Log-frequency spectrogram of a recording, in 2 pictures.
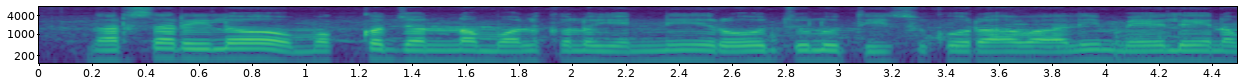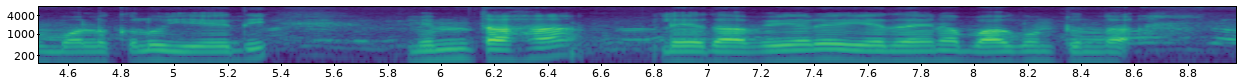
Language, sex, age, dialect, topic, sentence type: Telugu, male, 25-30, Southern, agriculture, question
